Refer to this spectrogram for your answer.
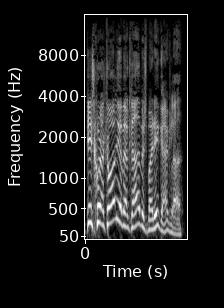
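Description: A man's voice: high voice, wildly swooping pitch, bright, forceful tone, no echo, clean studio sound, full character voice. A man playing a grumpy, pessimistic middle-aged woman who rants scornfully and swears a lot in a radio comedy sketch. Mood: ranting. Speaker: comic radio character.

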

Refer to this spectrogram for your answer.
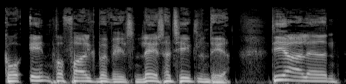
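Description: A man co-hosting a comedy show, rambling about politics in a mock-pompous, animated way. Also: fairly high pitch, no room sound, studio quality. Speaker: satirical co-host.

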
